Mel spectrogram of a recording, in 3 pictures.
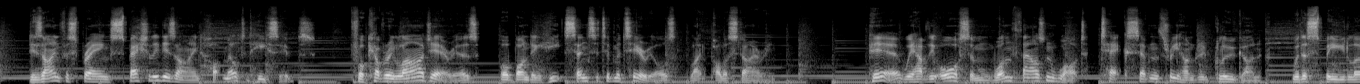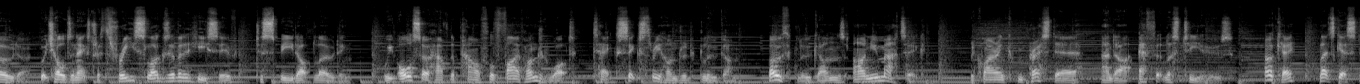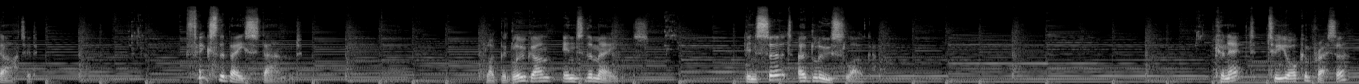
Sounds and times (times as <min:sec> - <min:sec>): Music: 0:00.0 - 0:40.7
Speech: 0:00.3 - 0:07.8, 0:08.7 - 0:27.6, 0:29.0 - 0:30.2, 0:32.0 - 0:33.7, 0:34.6 - 0:36.0, 0:39.3 - 0:40.7.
